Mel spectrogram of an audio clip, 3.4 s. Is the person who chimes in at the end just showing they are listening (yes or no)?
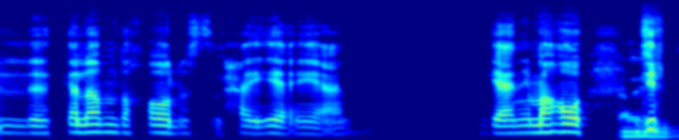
yes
